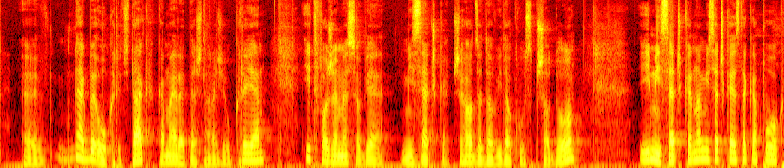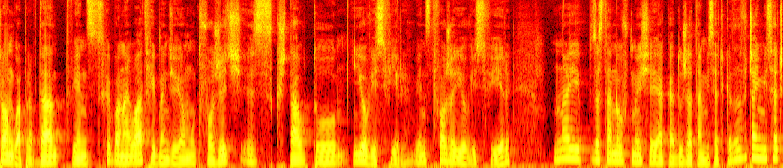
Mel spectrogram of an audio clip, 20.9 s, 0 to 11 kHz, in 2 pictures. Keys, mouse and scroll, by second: 0.4-0.7 scroll down 3, 1.3 shift+middle click, 1.8 click, 2.7 h, 3.8 shift+middle click, 4.8 KP_1, 6.8 ctrl+s, 7.2-7.9 scroll up 4, 8.1 shift+middle click, 13.2 shift+a, 16.0-17.9 scroll down 10, 18.0 click, 18.1 click.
